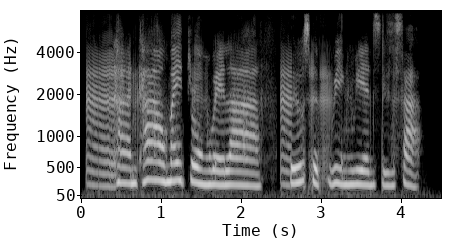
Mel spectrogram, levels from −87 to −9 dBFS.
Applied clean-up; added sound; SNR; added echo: neural diffusion model UNIVERSE++.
